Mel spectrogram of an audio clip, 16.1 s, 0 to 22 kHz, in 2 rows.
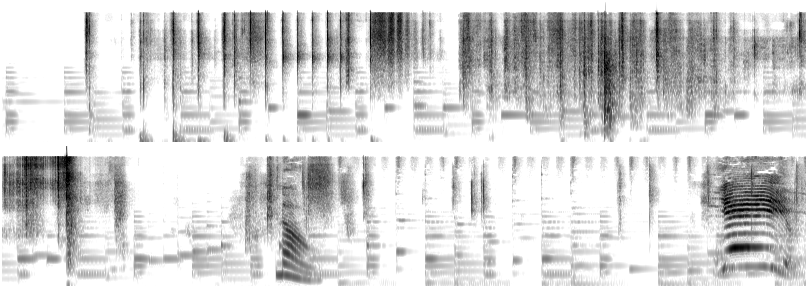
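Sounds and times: light background music: 0:00.0 - 0:16.0
paper tapping: 0:00.8 - 0:09.3, 0:10.4 - 0:11.8, 0:12.4 - 0:13.0
stiff paper rustling: 0:01.3 - 0:09.4, 0:10.4 - 0:11.8.

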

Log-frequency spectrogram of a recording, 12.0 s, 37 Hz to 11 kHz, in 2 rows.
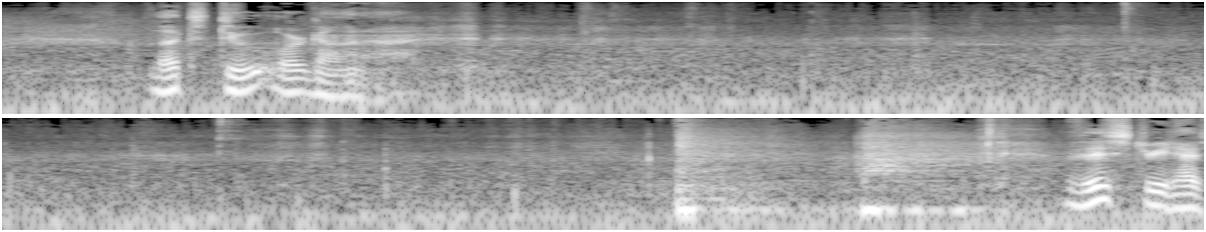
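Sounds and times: low steady street rumble: 0:00.0 - 0:12.0
faint clicks: 0:05.5 - 0:05.8
short loud thump: 0:09.4 - 0:11.1.

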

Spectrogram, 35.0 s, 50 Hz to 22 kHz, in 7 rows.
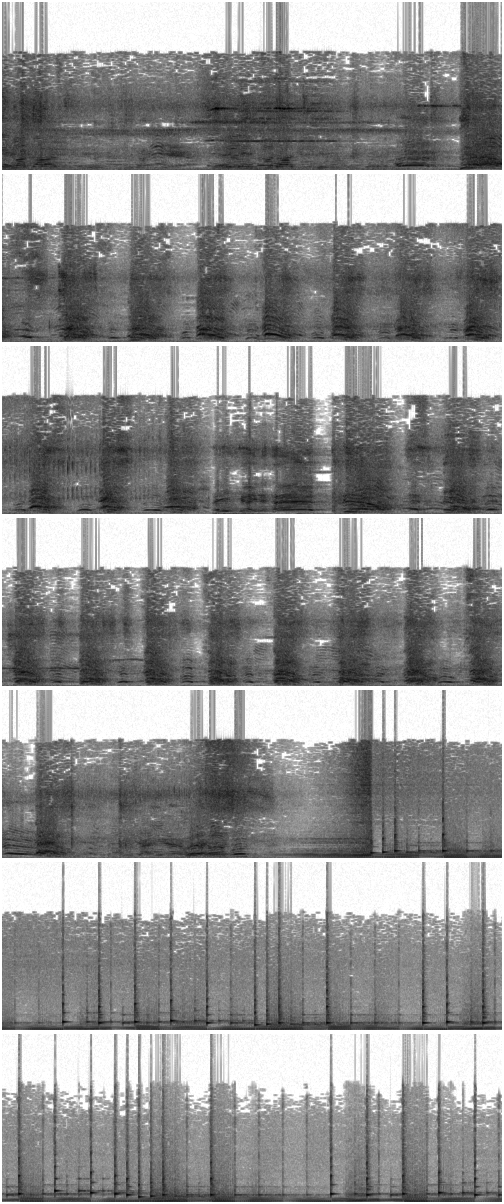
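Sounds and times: group shouting in unison: 0:03.9 - 0:20.9.

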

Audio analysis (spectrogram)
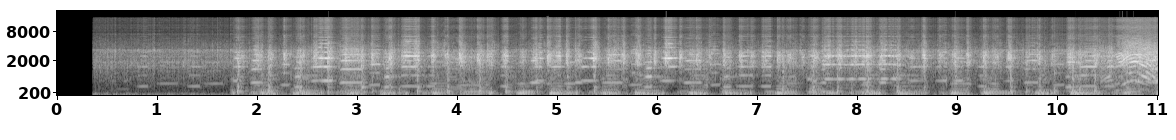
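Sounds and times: strummed guitar chords: 0:00.4 - 0:11.0
picked guitar melody: 0:00.5 - 0:11.0.

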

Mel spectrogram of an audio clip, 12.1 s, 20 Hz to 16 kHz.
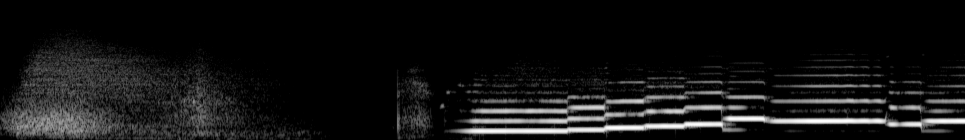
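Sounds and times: breathy whoosh: 0:00.0 - 0:04.3.

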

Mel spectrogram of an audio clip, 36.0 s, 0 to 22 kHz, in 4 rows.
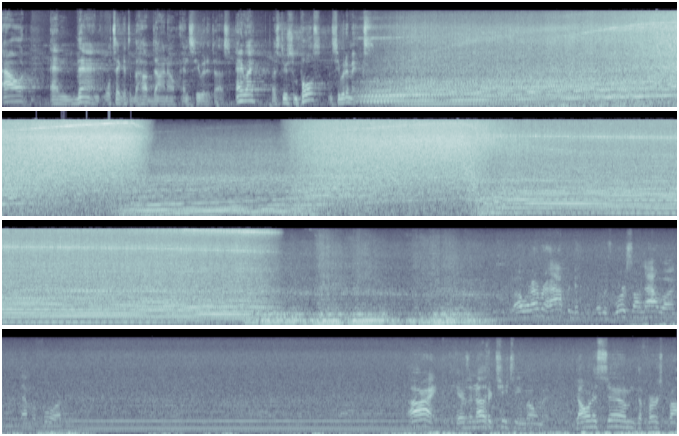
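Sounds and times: car engine at full throttle: 0:04.7 - 0:33.1.

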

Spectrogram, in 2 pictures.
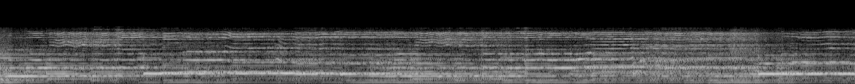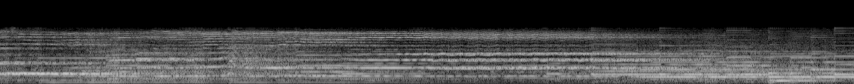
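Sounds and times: woman singing: 0:00.0 - 0:15.9
acoustic guitar: 0:00.0 - 0:17.0.

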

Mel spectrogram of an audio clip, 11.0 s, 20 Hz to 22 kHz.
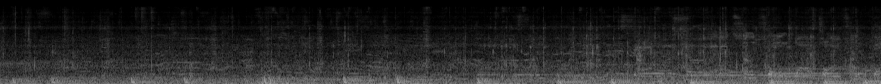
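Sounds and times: background chatter: 0:00.0 - 0:11.0
background music: 0:00.0 - 0:11.0
footsteps on wooden planks: 0:00.0 - 0:11.0.

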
